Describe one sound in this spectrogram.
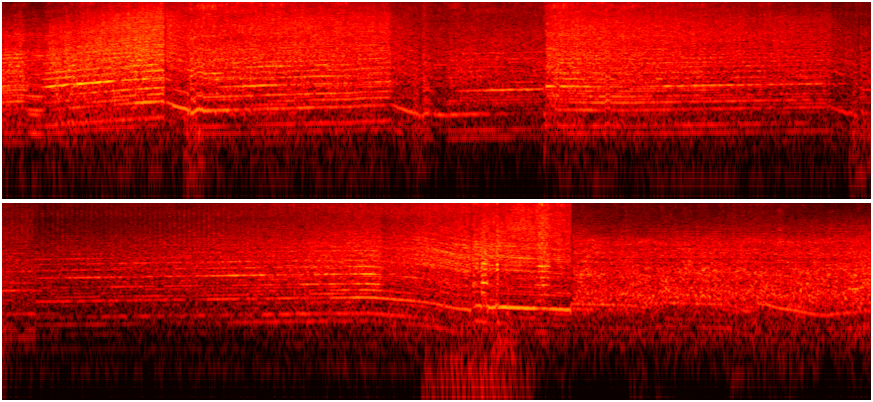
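A racing car engine screams at high revs, rising through the gears and dropping briefly at each gear change.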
